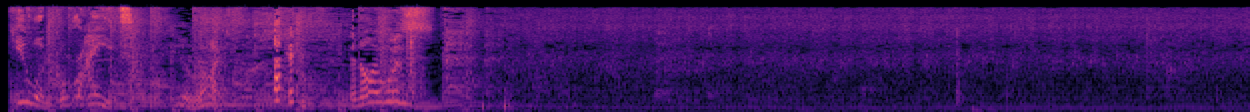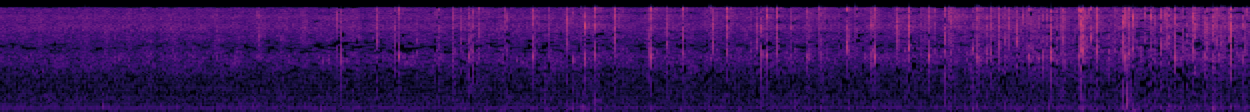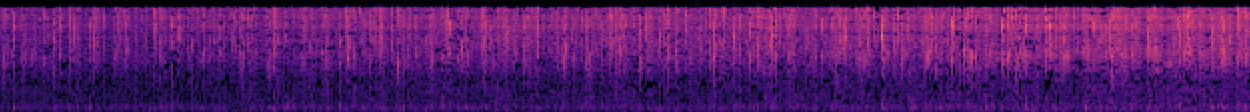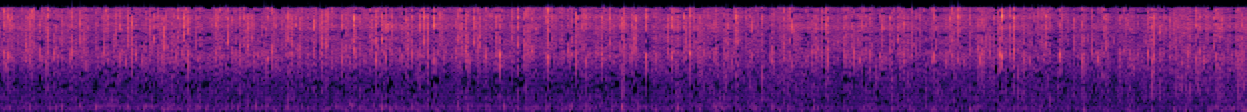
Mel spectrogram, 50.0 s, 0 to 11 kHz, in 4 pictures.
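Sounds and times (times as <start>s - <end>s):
rain sound effect pattering: 0.2s - 4.2s, 15.8s - 49.9s.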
